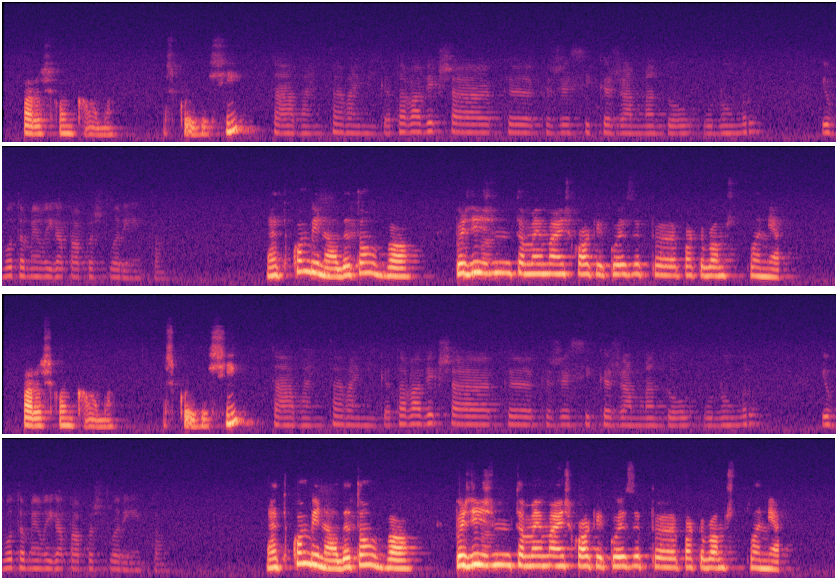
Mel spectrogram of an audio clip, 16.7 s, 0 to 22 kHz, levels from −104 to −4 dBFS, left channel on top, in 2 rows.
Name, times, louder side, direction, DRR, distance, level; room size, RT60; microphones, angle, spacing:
voice 1, 0.2-1.1 1.6-2.4 11.0-12.4 12.9-16.1, right 4 dB, 85° right, 16 dB, 0.8 m, -20 dB
voice 2, 2.7-7.6 7.9-10.0 11.4-11.9 12.9-13.3, right 1 dB, 10° right, 6 dB, 1.6 m, -43 dB
22.5 x 13.5 x 4.5 m, 0.37 s
head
